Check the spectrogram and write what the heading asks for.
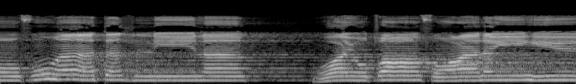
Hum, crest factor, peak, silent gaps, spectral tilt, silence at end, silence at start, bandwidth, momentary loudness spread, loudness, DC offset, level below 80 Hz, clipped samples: none; 16 dB; -4 dBFS; none; -2 dB/octave; 0 s; 0 s; 11 kHz; 9 LU; -17 LUFS; under 0.1%; -74 dBFS; under 0.1%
